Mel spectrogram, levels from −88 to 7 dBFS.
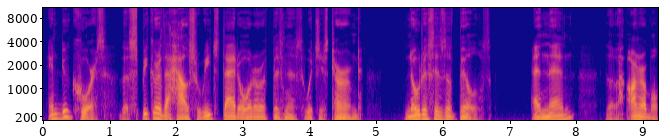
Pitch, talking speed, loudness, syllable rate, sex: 100 Hz, 150 wpm, -21 LUFS, 5.0 syllables/s, male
